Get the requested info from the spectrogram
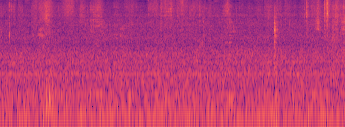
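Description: Passenger train running, heard from inside the carriage: a steady low rumble with a constant hum and occasional small clicks and rattles, including a light knock about a second in.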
